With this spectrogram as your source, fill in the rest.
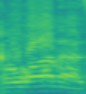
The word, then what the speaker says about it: Moana: Yeah, Mona, yeah, that looks Momoa, cool. I don't even know what to call it. I don't know how to pronounce it yet. Moana.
